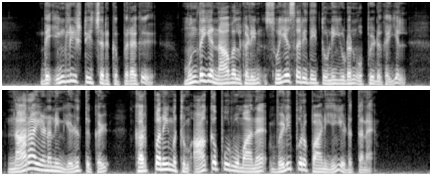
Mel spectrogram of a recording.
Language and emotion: Tamil, neutral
